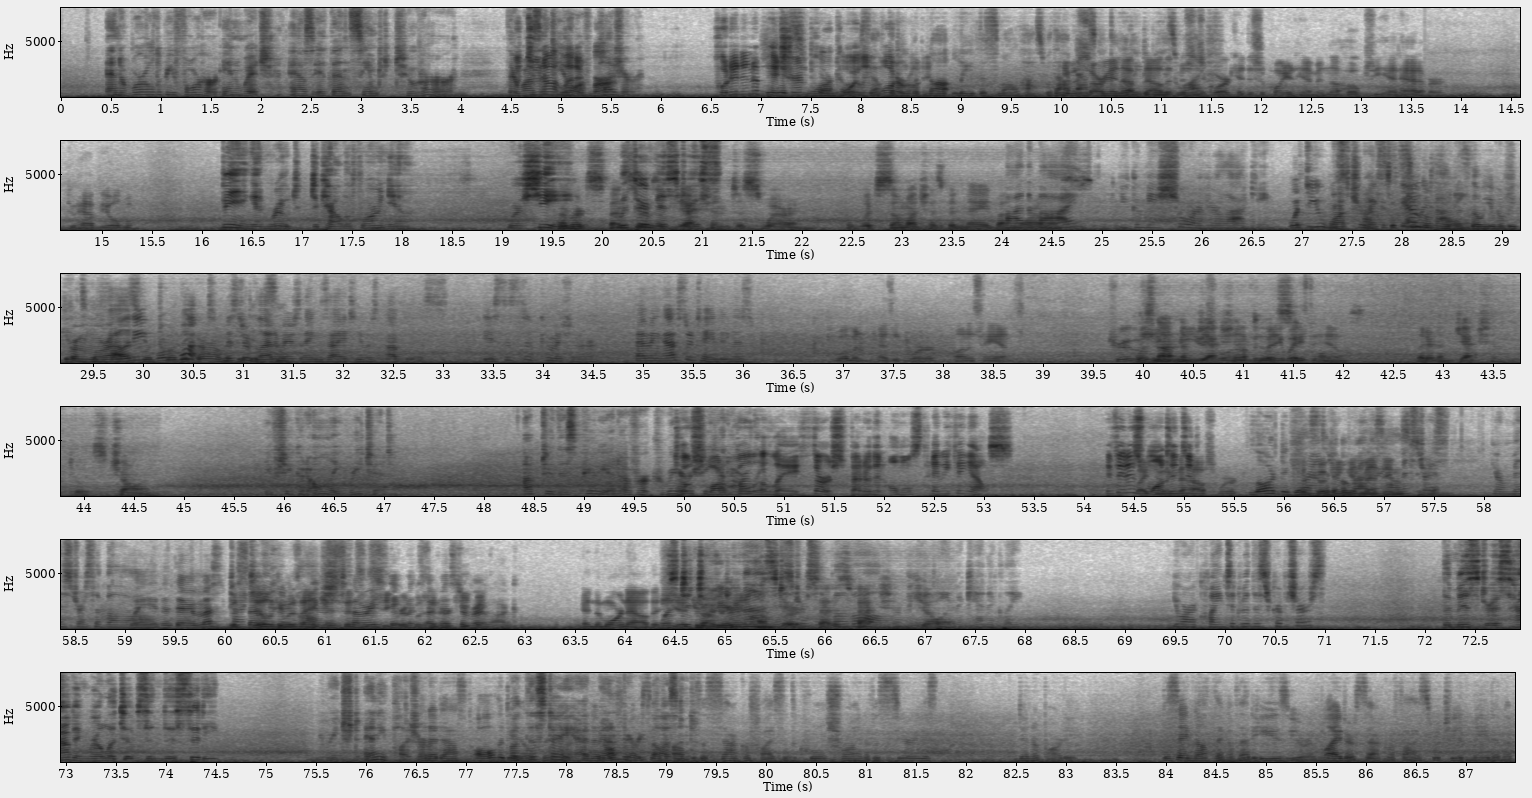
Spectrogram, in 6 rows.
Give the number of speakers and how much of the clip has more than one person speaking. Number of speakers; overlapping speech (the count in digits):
8, about 32%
